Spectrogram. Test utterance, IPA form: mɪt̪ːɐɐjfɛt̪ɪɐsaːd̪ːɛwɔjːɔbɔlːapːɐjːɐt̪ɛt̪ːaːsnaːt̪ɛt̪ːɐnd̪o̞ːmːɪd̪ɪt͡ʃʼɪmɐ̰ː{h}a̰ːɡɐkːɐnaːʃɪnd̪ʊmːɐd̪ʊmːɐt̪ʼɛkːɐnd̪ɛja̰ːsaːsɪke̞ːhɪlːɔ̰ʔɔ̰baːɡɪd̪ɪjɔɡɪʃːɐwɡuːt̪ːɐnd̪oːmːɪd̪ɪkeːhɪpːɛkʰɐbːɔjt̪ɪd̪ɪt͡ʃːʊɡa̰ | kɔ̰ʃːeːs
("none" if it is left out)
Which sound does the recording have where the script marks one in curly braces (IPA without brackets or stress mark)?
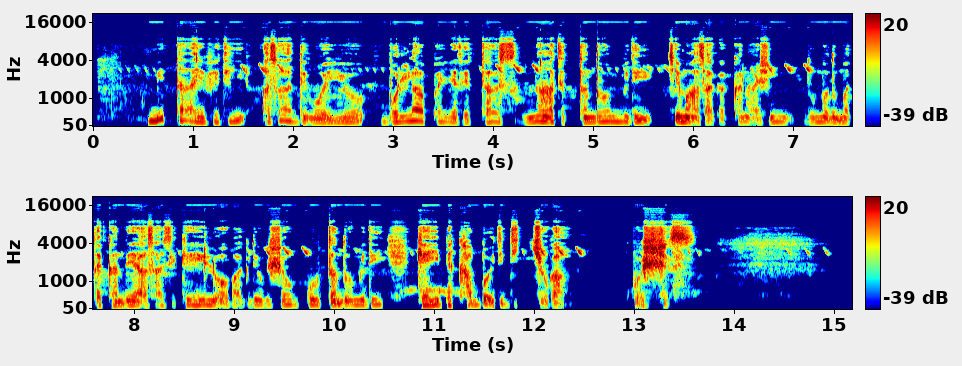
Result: s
